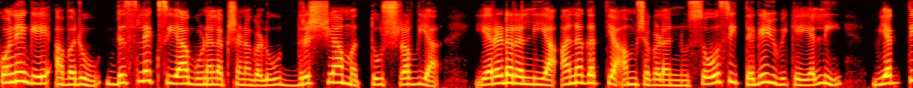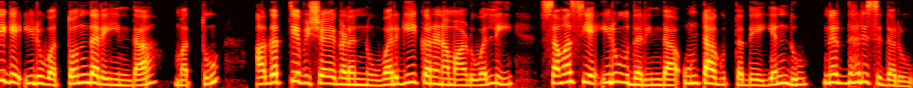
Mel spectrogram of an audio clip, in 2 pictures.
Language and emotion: Kannada, neutral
